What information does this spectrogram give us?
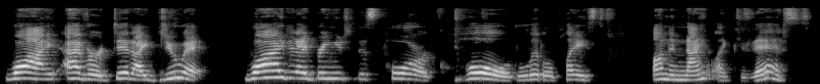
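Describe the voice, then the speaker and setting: A woman's voice: on the high side, slow, fairly bright tone. Lady doing a sad little mole from a storybook, plaintive moaning, dragged-out words, feels sorry for himself. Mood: dismal regret.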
